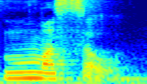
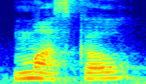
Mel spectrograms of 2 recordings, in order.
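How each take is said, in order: First: No K sound is heard in the middle. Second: A K sound is heard in the middle. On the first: The speaker calls it right. "We don't pronounce C" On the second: The speaker calls it wrong. "It isn't muscle"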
